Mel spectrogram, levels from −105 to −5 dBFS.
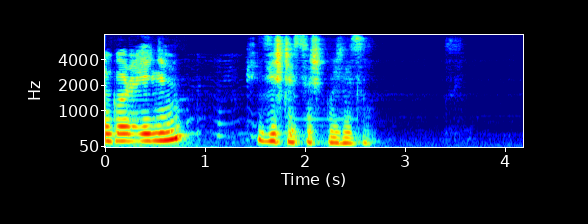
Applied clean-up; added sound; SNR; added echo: neural mask model DeepFilterNet 3.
